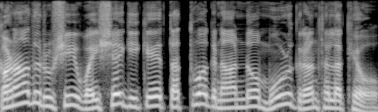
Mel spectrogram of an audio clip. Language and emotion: Gujarati, neutral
